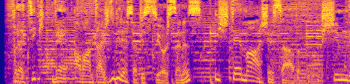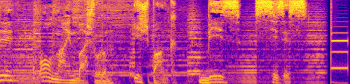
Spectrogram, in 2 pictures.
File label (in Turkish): reklam enerjik karizmatik; isbank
